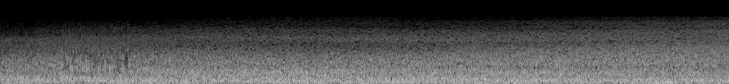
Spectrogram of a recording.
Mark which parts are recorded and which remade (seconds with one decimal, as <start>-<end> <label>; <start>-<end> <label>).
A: 0.0-0.6 recorded; 0.6-1.3 remade; 1.3-7.3 recorded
